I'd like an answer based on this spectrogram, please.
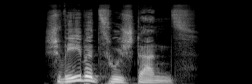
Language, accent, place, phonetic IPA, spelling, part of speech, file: German, Germany, Berlin, [ˈʃveːbəˌt͡suːʃtant͡s], Schwebezustands, noun, De-Schwebezustands.ogg
- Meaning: genitive of Schwebezustand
